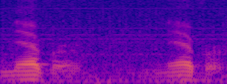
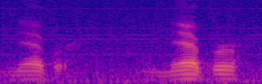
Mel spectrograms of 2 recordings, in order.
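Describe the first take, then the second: No difference in how they are said.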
